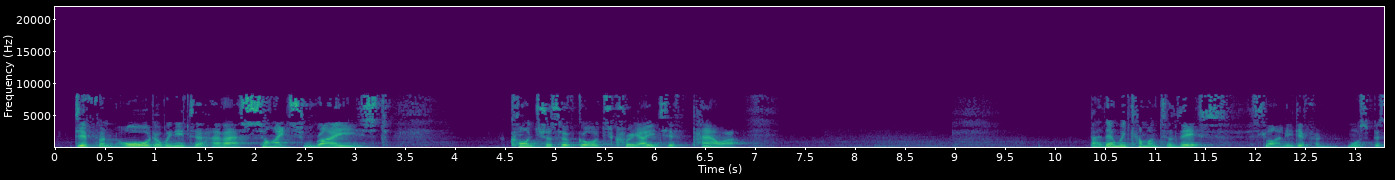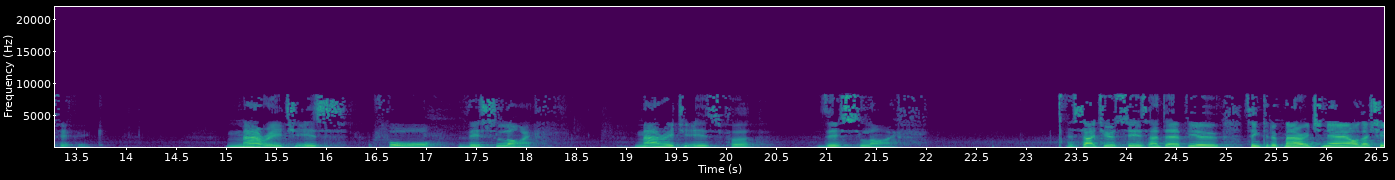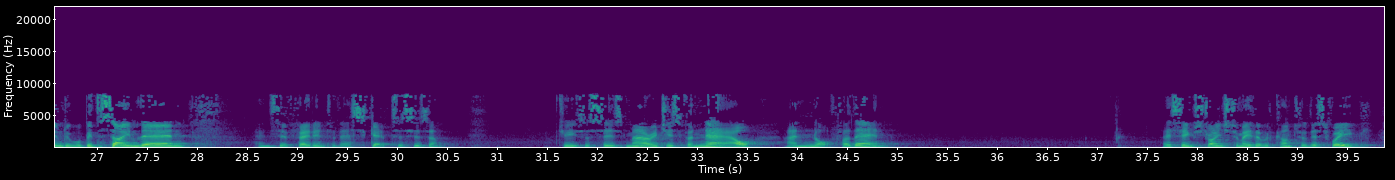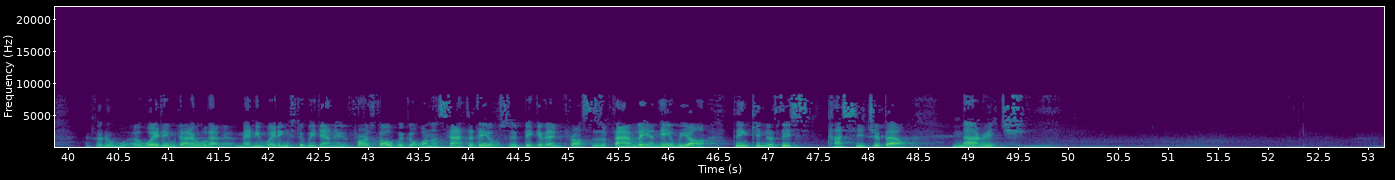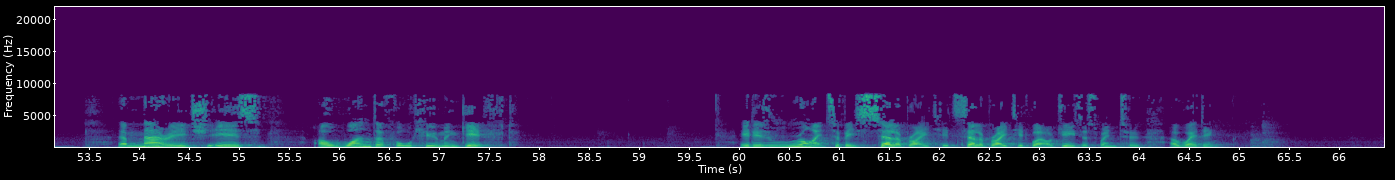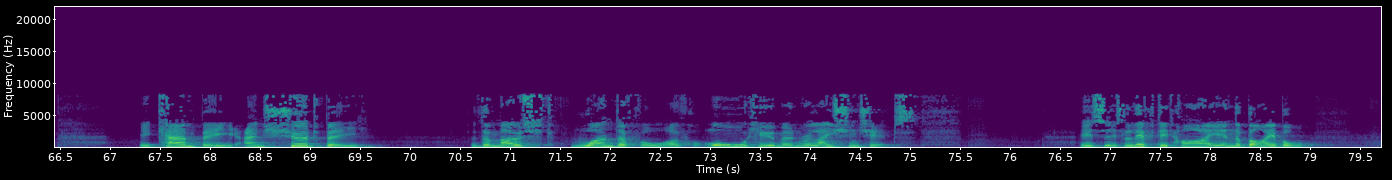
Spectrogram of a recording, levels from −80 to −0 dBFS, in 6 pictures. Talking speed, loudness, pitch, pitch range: 125 wpm, -27 LUFS, 155 Hz, 135-180 Hz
